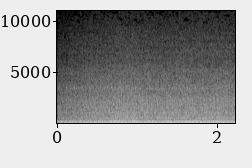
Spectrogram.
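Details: Polaris Sportsman 700 ATV during overheating troubleshooting, after a radiator swap, with the cap off and the thermostat opening and coolant circulating: a steady, low, even idle with no knocks, ticks or misses.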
